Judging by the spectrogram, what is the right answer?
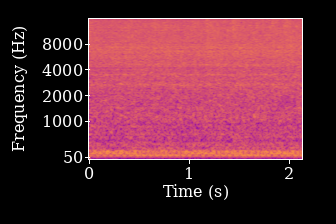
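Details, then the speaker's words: Nissan 240SX engine after sitting almost a year, first start at idle: low, uneven stumbling beat with the engine visibly shaking, misfiring badly but staying running. "See how much the engine is wobbling though? It's misfiring really bad. You can see it and you can hear it, but it is it is idling."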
